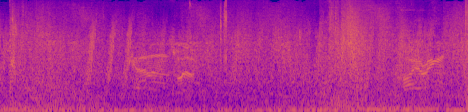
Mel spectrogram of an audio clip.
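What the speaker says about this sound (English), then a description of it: "Cannons" Cannon fire rumbles through a Star Wars video game space battle, with dense, continuous low booms and blasts layered over a busy battle soundscape and occasional whooshing effects.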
